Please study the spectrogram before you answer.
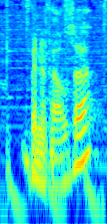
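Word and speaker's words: Bhunivelze: Is that how you pronounce it? Benevelza? Yes. I just follow the That's English how you dub. pronounce I believe Benevelza.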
